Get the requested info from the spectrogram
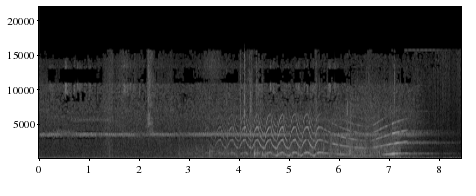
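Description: Police siren starting a few seconds in with a fast up-and-down yelp, then slowing into a long falling and rising wail before cutting off near the end.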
